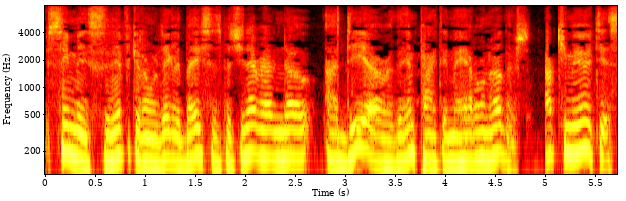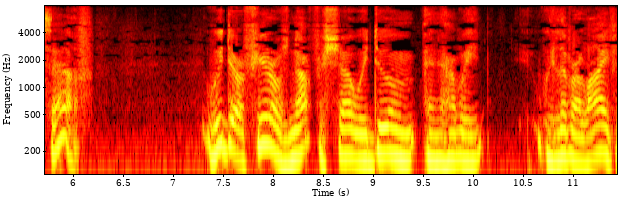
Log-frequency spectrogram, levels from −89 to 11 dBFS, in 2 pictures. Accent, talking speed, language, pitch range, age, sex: American, 205 wpm, English, 125-180 Hz, 60-79, male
